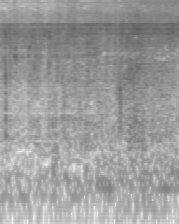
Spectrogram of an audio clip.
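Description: Fish heads sizzle steadily in hot oil in a home kitchen pan, a dense, close, continuous hiss and crackle with no voices.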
